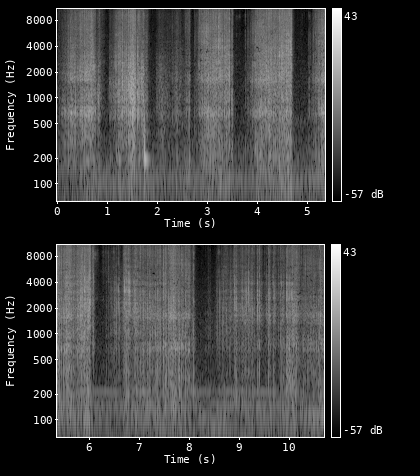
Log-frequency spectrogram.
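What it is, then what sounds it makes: Soapy plastic foam sponge. A red, soapy, porous plastic foam sponge is brushed rapidly with a round black-bristle hair brush. Bursts of bright, wet crackling and scratchy rustling come in waves, with short quieter gaps between the strokes.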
